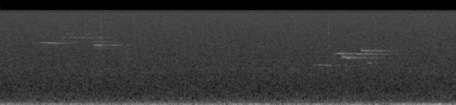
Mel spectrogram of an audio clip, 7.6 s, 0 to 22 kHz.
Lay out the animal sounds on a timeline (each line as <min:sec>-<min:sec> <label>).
0:00.3-0:02.1 Hermit Thrush (Catharus guttatus)
0:05.2-0:06.5 Hermit Thrush (Catharus guttatus)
